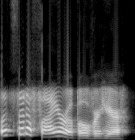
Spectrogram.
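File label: request fire, professional female; vo; agents; Source Model Packs; Counter Strike Model Pack; CS2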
